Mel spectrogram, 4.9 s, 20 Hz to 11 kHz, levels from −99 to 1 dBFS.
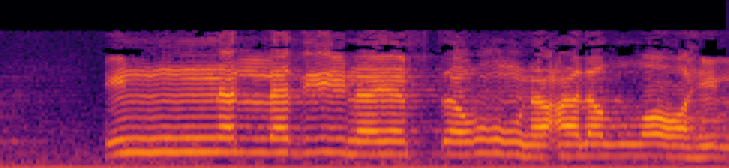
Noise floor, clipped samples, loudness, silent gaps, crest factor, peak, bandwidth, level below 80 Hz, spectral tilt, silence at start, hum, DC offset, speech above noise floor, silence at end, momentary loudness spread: -55 dBFS; under 0.1%; -23 LUFS; none; 16 dB; -10 dBFS; 6.6 kHz; -58 dBFS; -3.5 dB/octave; 0.7 s; none; 0.6%; 31 dB; 0 s; 6 LU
